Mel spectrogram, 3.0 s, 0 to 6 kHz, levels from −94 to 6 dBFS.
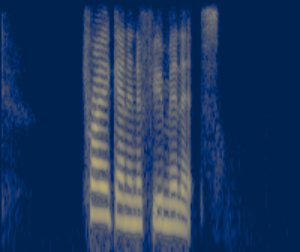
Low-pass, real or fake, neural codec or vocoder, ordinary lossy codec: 5.4 kHz; fake; codec, 16 kHz, 1 kbps, X-Codec, WavLM features, trained on Multilingual LibriSpeech; Opus, 16 kbps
